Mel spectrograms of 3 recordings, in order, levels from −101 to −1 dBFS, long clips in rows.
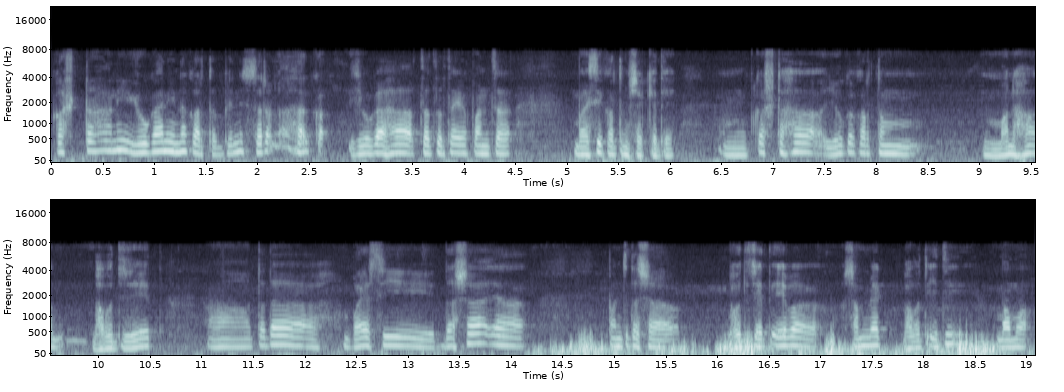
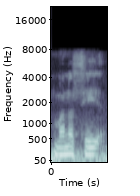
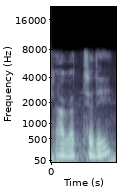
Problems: constant background noise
